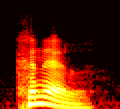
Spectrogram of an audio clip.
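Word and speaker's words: kanel (գնել): The Armenian words to buy and to do sound almost alike. Listen to them together, paying attention to the K sound at the beginning of to buy. – Anel, kanel.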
